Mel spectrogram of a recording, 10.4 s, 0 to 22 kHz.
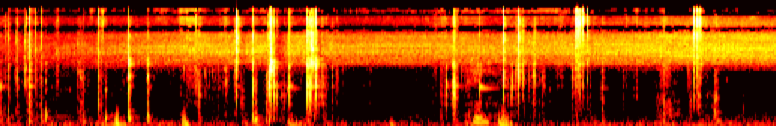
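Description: Small hand ratchet and socket clicking in short irregular runs, with light metal taps of the tool, as 13 mm intake-manifold bolts are run down by hand; a steady high hiss sits underneath.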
